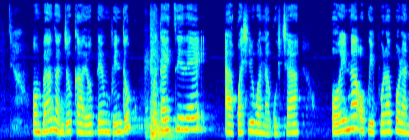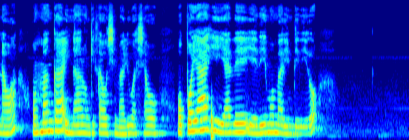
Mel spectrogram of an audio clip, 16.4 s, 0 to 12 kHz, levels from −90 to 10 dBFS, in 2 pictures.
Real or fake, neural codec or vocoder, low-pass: real; none; 10.8 kHz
